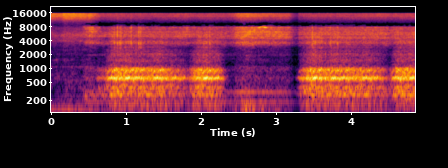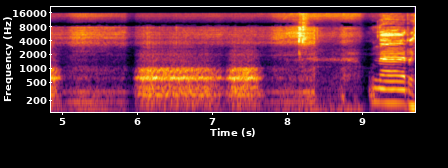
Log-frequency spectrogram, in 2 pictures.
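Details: Simulated normal vesicular breath sounds from an auscultation practice app.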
